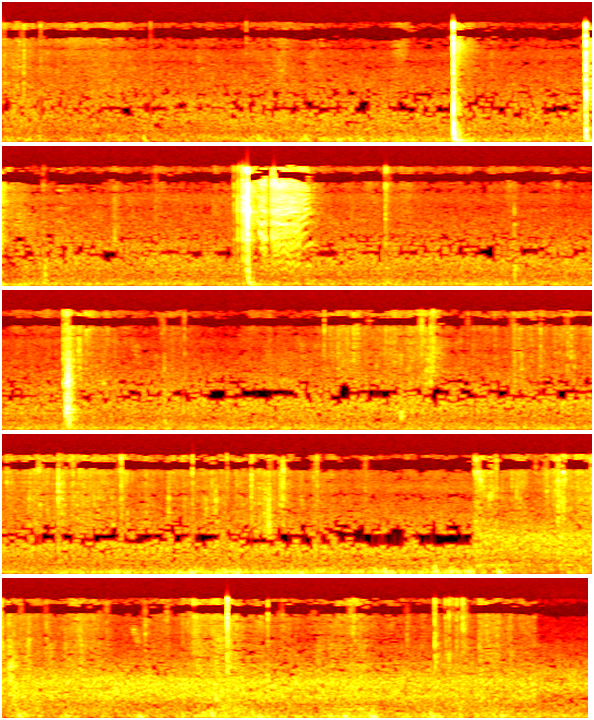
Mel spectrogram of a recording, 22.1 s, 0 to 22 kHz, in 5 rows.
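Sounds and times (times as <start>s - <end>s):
wood and twigs splintering: 4.4s - 21.7s
branches cracking: 11.0s - 21.7s.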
